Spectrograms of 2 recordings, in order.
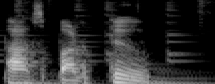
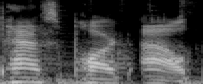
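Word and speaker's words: Passepartout: also her stream on passpartout yes that's how you say it not past part out i've been uh i've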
